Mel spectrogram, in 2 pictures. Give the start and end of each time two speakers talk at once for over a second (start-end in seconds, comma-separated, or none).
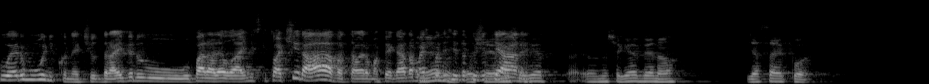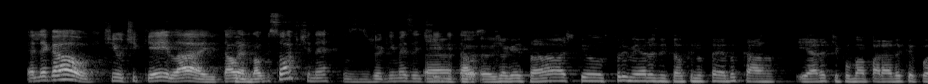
4.1-5.3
